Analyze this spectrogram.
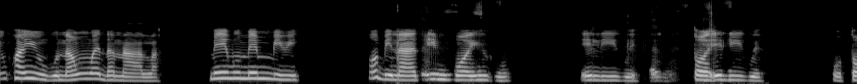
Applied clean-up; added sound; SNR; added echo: neural mask model Resemble Enhance denoiser.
